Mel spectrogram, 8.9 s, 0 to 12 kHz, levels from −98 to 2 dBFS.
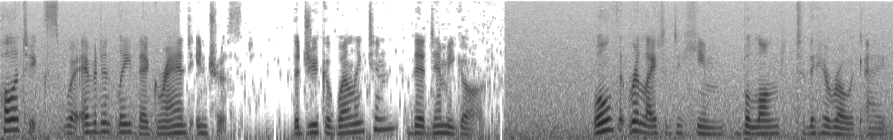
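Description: Speech recorded over a room noise bed about 13 dB down, and from 1.79 to 5.05 s there's overdone noise removal: the reducer clamps bands near its noise estimate, so the background drops to twinkly near-silence and the quieter parts of the voice go with it.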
